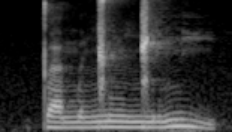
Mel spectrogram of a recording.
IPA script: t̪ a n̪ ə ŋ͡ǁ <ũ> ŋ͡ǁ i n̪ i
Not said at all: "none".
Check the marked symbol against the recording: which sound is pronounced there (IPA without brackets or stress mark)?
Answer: ũ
